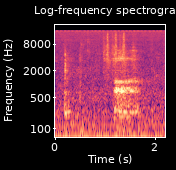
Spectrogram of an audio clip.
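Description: A pause in a man's speech at a microphone: a low steady room hum, with a brief faint voice-like sound a little after a second in.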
